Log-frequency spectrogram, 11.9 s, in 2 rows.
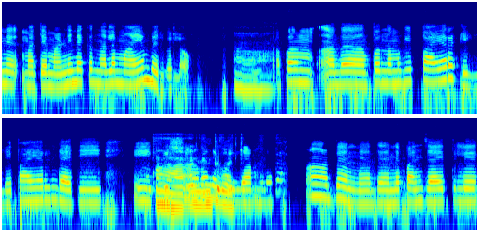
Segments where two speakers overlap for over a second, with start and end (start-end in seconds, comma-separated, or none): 7.9-9.2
